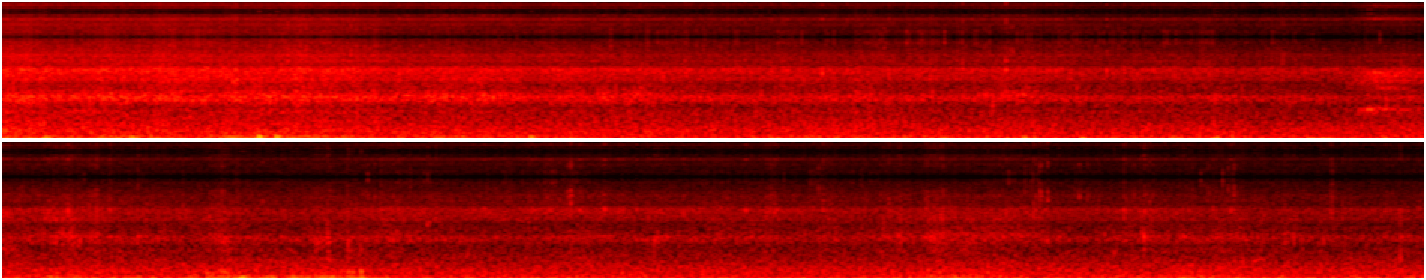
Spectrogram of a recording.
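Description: River rapids rush and splash steadily close by.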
